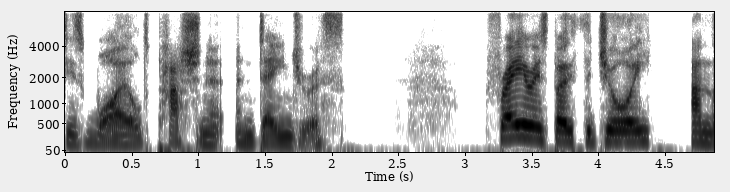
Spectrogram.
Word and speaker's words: Freya: Freya, pronounced Freya, is one of the most radiant and formidable goddesses of Norse mythology.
